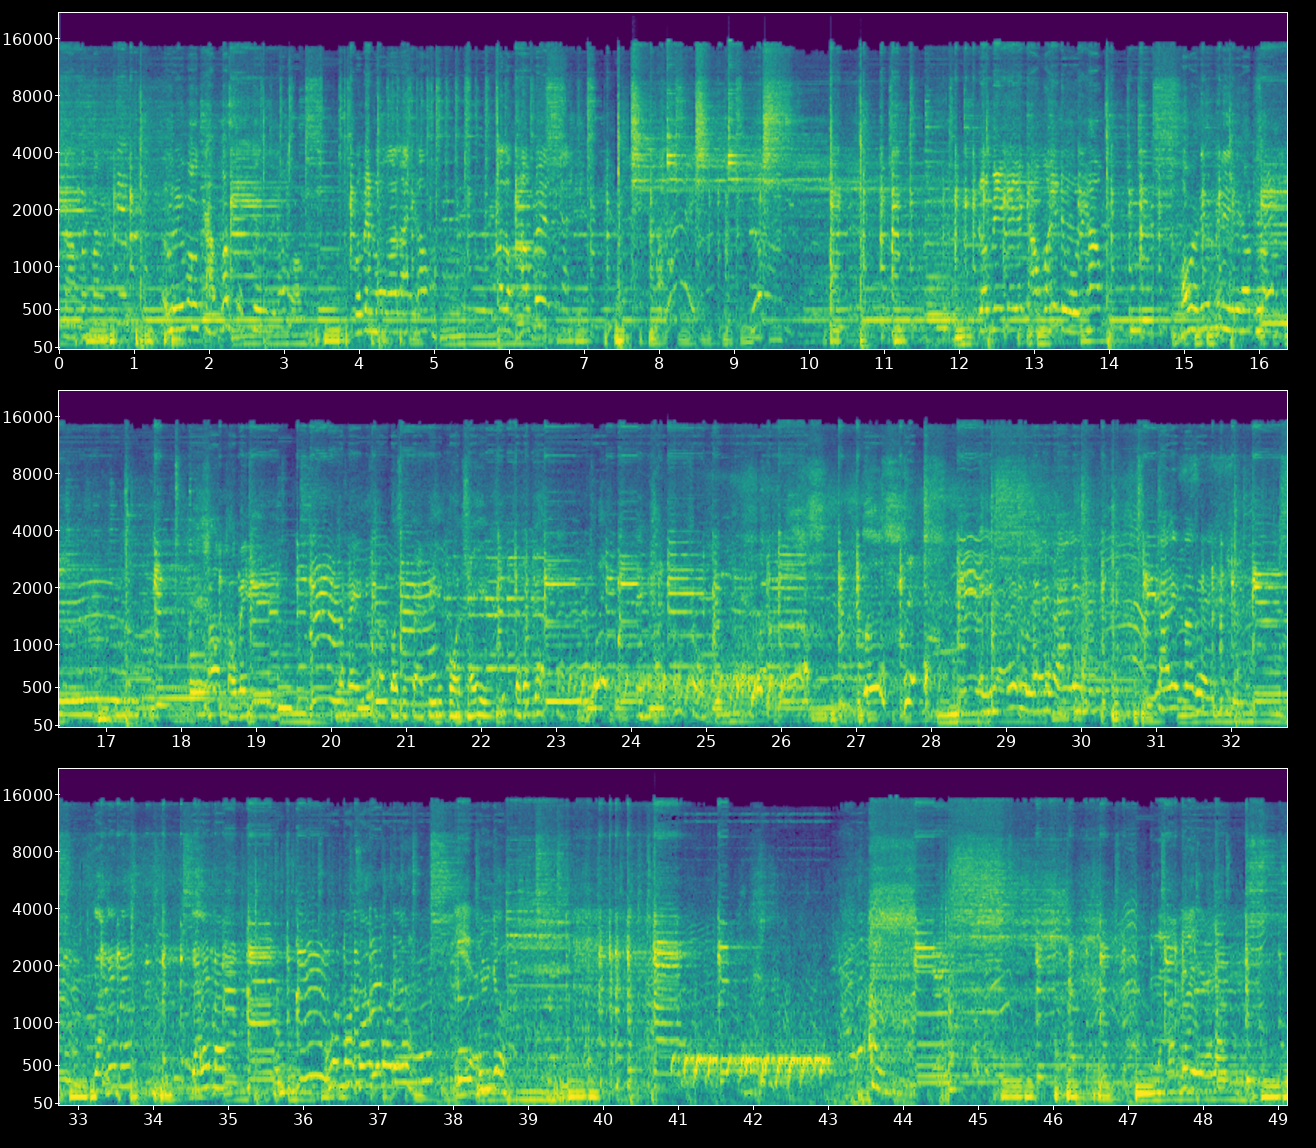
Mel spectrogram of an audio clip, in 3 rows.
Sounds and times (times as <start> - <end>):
Drum: 2.6 - 16.1.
